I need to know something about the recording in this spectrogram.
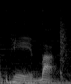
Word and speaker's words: Paebak: We just say Paebak. You check? Right. So the P-A-E-B-A-K is actually comes from the pronunciation of the word payback from a Virgin Islander.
